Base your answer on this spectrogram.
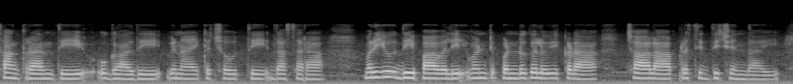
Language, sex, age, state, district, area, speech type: Telugu, female, 18-30, Andhra Pradesh, N T Rama Rao, urban, spontaneous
